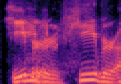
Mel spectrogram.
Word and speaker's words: Heber: And where's, is it Hader City? Is that how you pronounce it? – Heber. – Oh, so close.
